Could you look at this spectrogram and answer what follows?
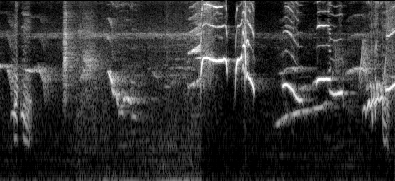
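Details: Kacer (Oriental magpie-robin) in aggressive fighting song with other kacer roused: a quiet, rustling first half, then bright whistled notes sliding up and down with a few sharp chips.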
